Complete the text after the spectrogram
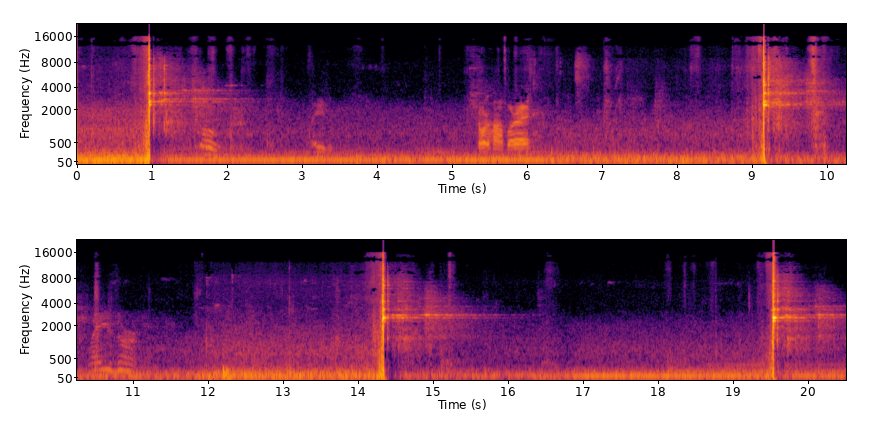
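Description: A metal bat strikes a baseball with a sharp ping.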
